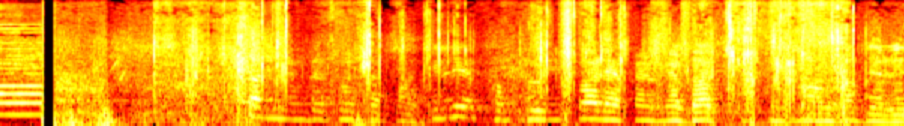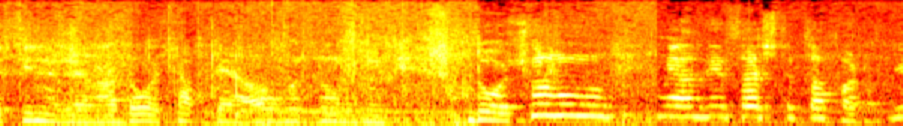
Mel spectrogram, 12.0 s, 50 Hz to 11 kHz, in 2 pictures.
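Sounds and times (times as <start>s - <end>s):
phone rubbing against clothing: 0.6s - 6.7s
person talking: 1.6s - 12.0s.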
